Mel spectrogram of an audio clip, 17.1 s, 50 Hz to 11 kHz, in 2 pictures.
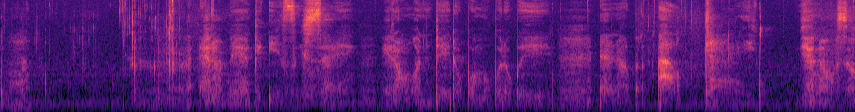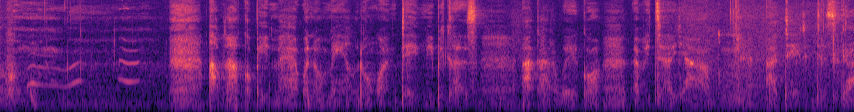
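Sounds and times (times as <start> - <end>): soft whispering: 0.0 - 0.4, 1.8 - 8.7, 10.6 - 17.0.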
